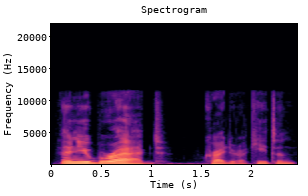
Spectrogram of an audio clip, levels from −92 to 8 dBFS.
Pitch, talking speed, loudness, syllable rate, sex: 170 Hz, 120 wpm, -16 LUFS, 4.1 syllables/s, male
